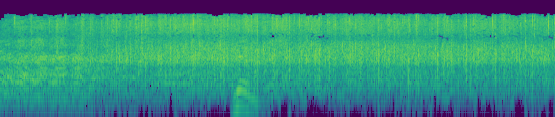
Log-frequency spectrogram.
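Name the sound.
audience applause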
